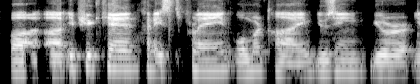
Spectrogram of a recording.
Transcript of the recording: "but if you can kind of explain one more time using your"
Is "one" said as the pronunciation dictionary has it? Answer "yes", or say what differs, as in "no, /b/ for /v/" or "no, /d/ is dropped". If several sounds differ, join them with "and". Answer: no, /l/ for /n/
